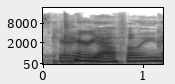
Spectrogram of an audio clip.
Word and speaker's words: caryophyllene: Like, yesterday we were doing labels for jars, and he was writing all those down, and I was like, carophyllene, and he's like, how it was pronounced. – Carophyllene. – There it is. – Caryophyllene. – Yeah. And Caryophyllene.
